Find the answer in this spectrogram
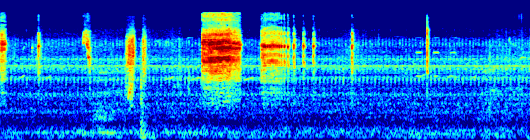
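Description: Fishing reel being cranked against a hooked striped bass, with mechanical clicking and creaking from the reel. Two short hissing bursts come about two seconds in.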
